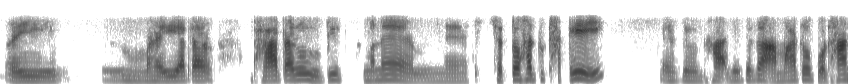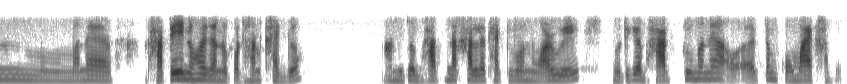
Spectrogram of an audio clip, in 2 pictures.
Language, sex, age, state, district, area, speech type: Assamese, female, 60+, Assam, Dibrugarh, rural, conversation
